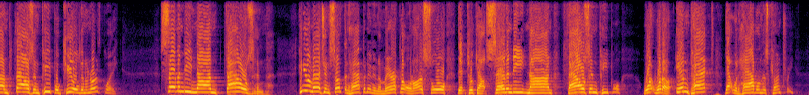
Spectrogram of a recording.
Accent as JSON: {"language": "English", "country": "United States", "said": "it is frustrating as an American and such"}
